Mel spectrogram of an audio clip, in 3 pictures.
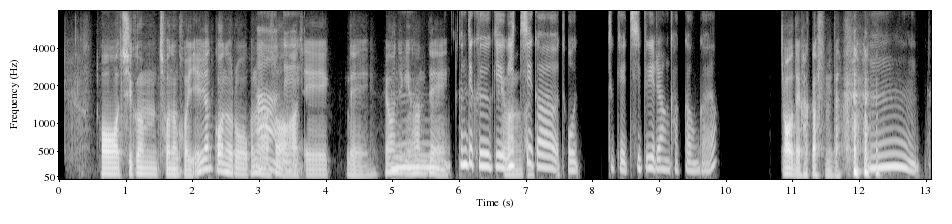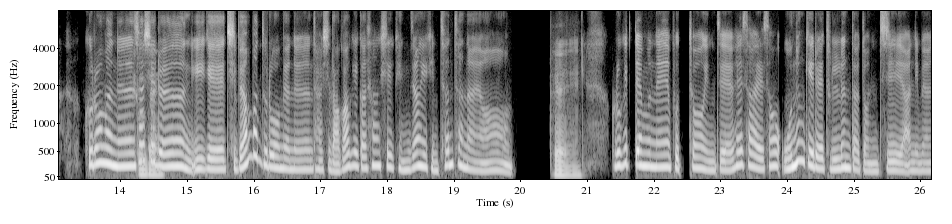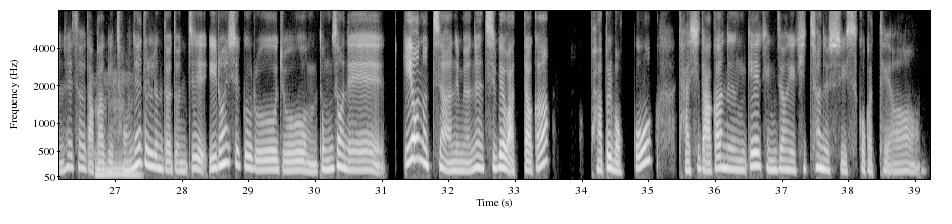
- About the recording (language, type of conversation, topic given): Korean, advice, 지키기로 한 습관을 꾸준히 이어 가는 데 책임감을 느끼기 어려운 때는 언제인가요?
- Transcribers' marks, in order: distorted speech; other background noise; static; laugh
